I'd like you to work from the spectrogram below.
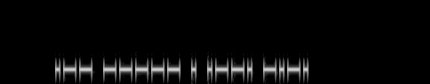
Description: Morse code, heard as a keyed tone, about 30 wpm, 700 Hz. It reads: W0EPC
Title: K1USN SST QSO Practice - 30wpm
